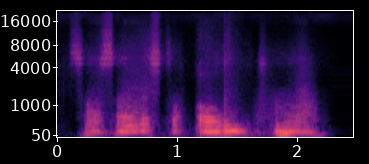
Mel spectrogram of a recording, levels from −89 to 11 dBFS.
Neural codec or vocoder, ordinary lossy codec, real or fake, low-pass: codec, 44.1 kHz, 0.9 kbps, DAC; none; fake; none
